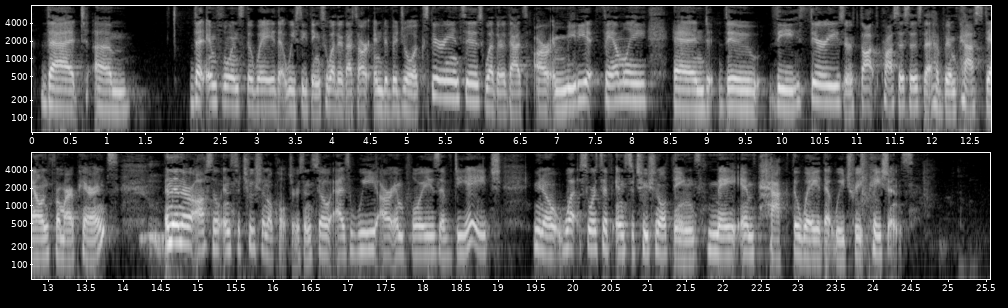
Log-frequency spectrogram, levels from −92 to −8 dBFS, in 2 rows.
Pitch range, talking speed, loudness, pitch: 145-190 Hz, 155 wpm, -27 LUFS, 160 Hz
